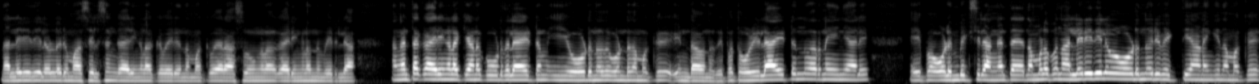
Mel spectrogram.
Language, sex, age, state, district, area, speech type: Malayalam, male, 45-60, Kerala, Kozhikode, urban, spontaneous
